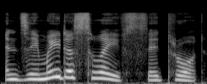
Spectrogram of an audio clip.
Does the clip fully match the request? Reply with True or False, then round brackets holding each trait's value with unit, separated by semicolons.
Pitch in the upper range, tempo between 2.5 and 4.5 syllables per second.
True (240 Hz; 4.1 syllables/s)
